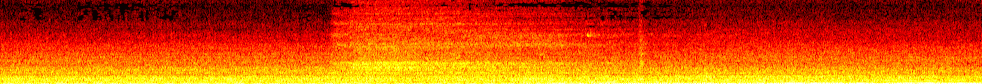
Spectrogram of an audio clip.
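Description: A passenger railcar at a platform: its engine throbs at idle, a hiss of air comes in about three seconds in, and from about six seconds the engine note rises and grows louder as the train starts to pull away.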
